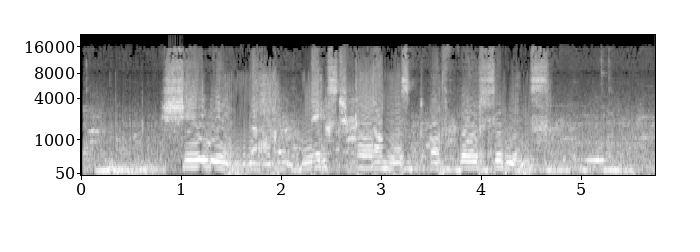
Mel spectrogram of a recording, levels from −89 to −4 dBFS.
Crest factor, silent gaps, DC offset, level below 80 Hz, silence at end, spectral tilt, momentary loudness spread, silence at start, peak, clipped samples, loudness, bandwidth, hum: 12 dB; none; under 0.1%; -30 dBFS; 0 s; -4 dB/octave; 8 LU; 0.05 s; 0 dBFS; under 0.1%; -11 LUFS; 17 kHz; none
